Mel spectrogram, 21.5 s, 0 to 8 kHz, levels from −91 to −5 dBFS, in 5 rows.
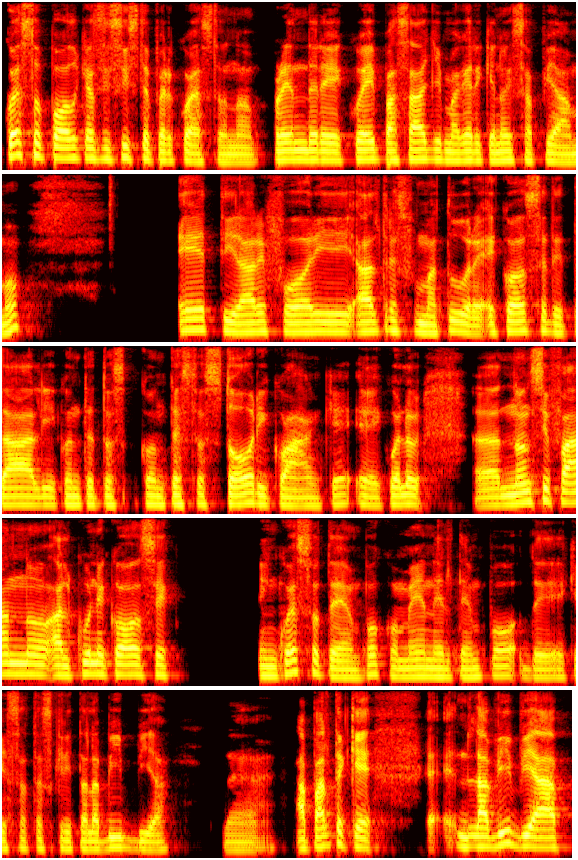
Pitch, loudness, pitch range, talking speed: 120 Hz, -23 LUFS, 110-135 Hz, 150 wpm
